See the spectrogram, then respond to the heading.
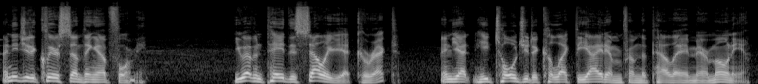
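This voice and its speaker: An actor playing a calm, dry investigator who speaks in a measured, deadpan, firm way. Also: male voice, fairly low pitch, natural voice. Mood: probing. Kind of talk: video game voice acting.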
